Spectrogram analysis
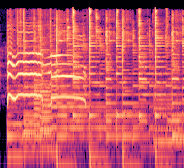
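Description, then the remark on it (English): A drawn-out rooster crow opens a short, loud jingle for the chicken or egg game on Way FM's The Wally Show, followed by bouncy clucking-style musical hits with a steady beat. No one speaks. “We're going to give you a chance to win a prize here with the chicken or egg game.”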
